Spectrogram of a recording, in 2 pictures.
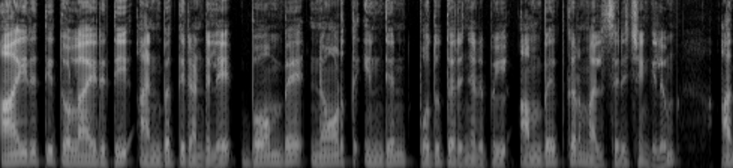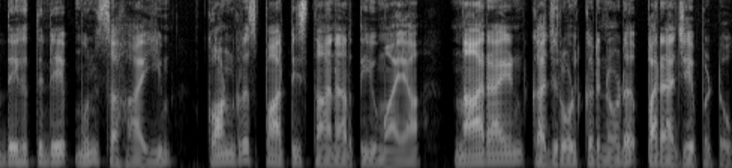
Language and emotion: Malayalam, neutral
